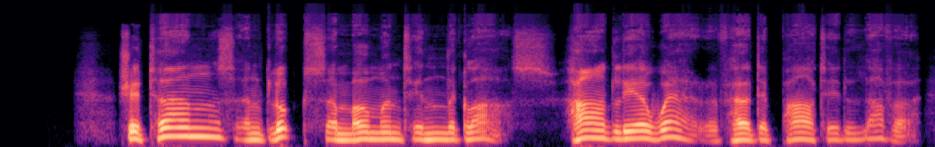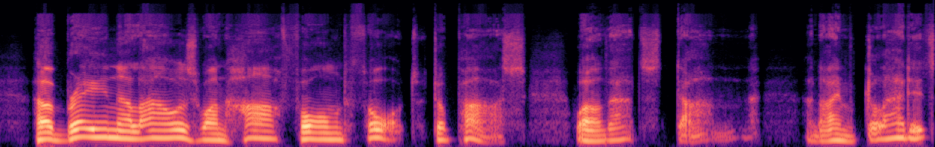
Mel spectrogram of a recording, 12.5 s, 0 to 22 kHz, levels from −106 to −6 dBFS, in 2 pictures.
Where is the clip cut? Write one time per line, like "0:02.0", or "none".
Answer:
0:10.3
